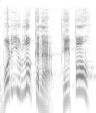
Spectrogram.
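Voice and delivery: put-on a tough Brooklyn guy snapping at the crowd in a Brooklyn accent. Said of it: "In his best Brooklyn accent".

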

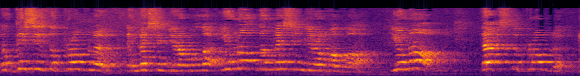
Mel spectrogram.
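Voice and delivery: retold angry denial, emphatic and insistent; indignant objection. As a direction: push back hotly, pitch up. Bedouin angrily rejects the Prophet's claim.

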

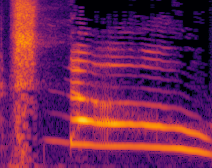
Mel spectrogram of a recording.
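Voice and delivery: very high, long-held mock cry; Calvin crying out. Calvin shakes his fists at heaven, long high cry. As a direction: wail it thin and high like a frustrated kid. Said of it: "and he cries".

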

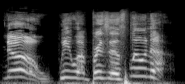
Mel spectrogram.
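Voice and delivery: loud, high insistent shout; crowd shout. A narrator's reading. Audience ponies shouting their demand at Trixie, loud.

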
